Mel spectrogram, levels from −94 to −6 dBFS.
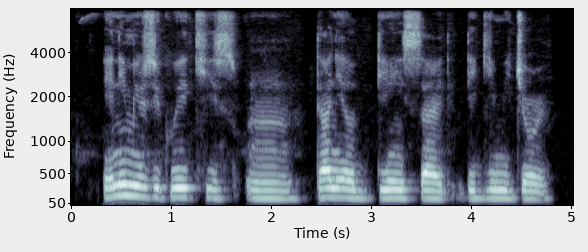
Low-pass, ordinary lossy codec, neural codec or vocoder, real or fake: none; none; none; real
